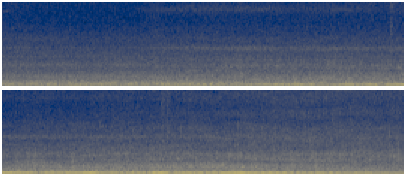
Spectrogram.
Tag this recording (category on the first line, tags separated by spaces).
Sound effects > Vehicles
tram vehicle transport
